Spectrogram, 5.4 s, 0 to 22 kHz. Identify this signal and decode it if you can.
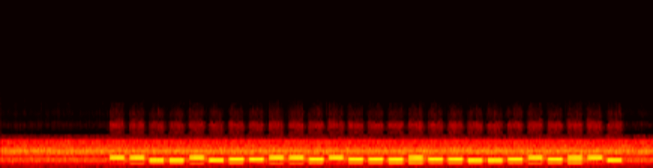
DTMF, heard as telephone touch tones, dialled by machine, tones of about 120 ms, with phone line noise. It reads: 364761826683880#5874568#31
